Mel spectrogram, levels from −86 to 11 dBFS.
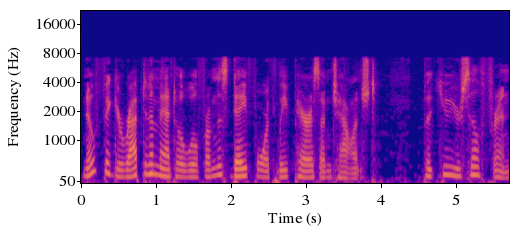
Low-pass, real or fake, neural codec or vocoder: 7.2 kHz; real; none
